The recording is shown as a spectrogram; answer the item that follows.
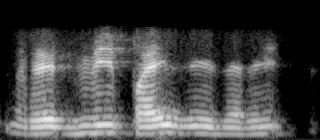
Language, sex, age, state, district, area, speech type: Kannada, male, 30-45, Karnataka, Gadag, rural, conversation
